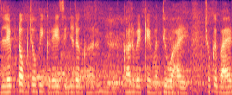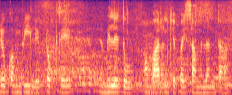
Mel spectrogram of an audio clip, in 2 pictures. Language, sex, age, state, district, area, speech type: Sindhi, female, 30-45, Gujarat, Junagadh, urban, spontaneous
